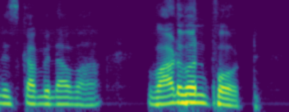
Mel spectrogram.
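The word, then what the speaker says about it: वाढवण: इसको वदावन मत बोलिएगा ना, वाडवन है इसका करेक्ट नेम। महाराष्ट्र में काम कर रहा हूँ ना तो मुझे करेक्ट प्रोनाउंसिएशन इसका मिला वहाँ, वाडवन पोर्ट।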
